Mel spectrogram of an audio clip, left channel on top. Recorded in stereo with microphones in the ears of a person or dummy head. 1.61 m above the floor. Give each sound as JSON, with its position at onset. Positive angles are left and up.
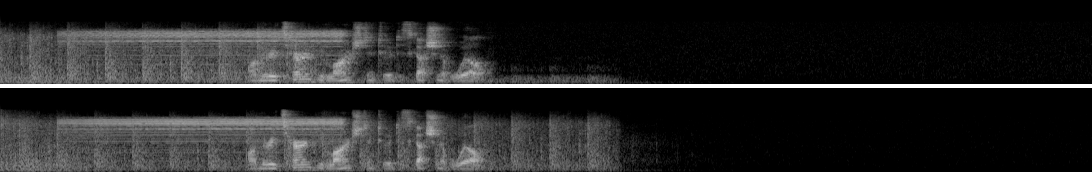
{"t": 0.6, "sound": "a buzzer", "side_deg": -20, "distance_m": 0.8}
{"t": 2.5, "sound": "a man speaking", "side_deg": -40, "distance_m": 1.2}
